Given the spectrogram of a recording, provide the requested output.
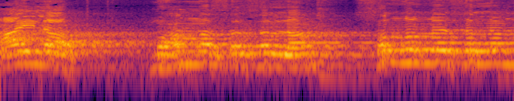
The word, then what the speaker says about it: মুহাম্মদ: আপনারা সবাই একবার বলুন মুহাম্মদ, আপনারা একবার উচ্চারণ করুন মুহাম্মদ। খেয়াল করতে কোন নবীর নাম নিলে দুই ঠোঁটে ঠোঁট ঠেকছে, বলুন মুহাম্মদ। আমার নবীর নাম চুমা না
